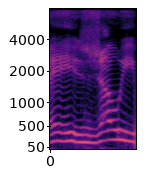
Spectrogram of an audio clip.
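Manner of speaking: put-on heavy New York accent. Describing a roleplay character voice that crept into everyday speech: put-on heavy new york accent. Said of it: "a little too heavy on the New York".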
